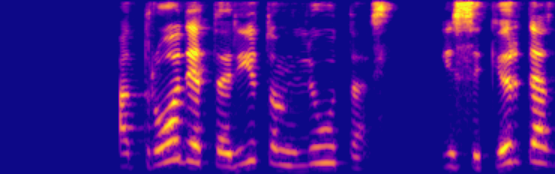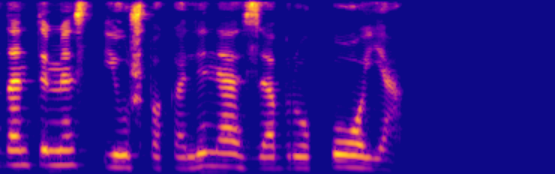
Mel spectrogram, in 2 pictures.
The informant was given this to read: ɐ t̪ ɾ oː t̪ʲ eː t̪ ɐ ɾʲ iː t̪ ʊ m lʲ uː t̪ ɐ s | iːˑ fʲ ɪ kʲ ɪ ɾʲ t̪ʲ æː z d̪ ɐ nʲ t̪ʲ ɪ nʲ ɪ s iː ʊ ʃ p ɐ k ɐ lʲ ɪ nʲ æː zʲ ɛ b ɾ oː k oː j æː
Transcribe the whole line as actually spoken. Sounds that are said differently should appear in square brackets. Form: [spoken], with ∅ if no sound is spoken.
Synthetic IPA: ɐ t̪ ɾ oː [d̪ʲ] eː t̪ ɐ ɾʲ iː t̪ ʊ m lʲ uː t̪ ɐ s | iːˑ [sʲ] ɪ kʲ ɪ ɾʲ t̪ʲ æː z d̪ ɐ nʲ t̪ʲ ɪ [mʲ] ɪ s iː ʊ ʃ p ɐ k ɐ lʲ ɪ nʲ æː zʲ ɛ b ɾ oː k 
